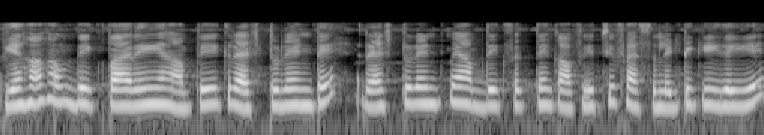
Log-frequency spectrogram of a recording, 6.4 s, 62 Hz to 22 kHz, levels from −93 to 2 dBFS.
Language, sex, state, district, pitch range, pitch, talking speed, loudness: Hindi, female, Rajasthan, Jaipur, 225-250 Hz, 230 Hz, 215 wpm, -18 LUFS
